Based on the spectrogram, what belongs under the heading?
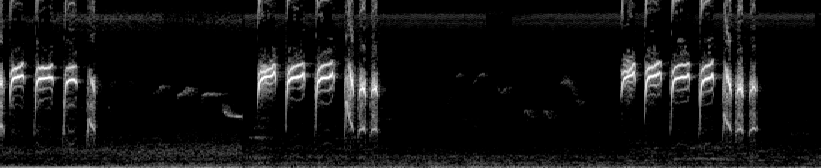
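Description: A Yellow-cheeked tit gives three quick bursts of five or six high, bright notes, repeated about every two and a half seconds, over a thin steady high whine.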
